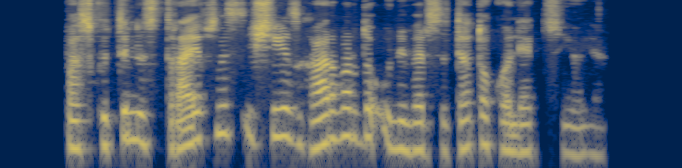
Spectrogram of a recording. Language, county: Lithuanian, Šiauliai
